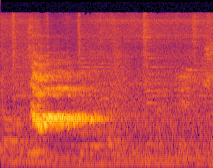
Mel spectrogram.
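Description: Nova Verta spray booth's extraction starting up when switched to spray: a sudden loud rush with a high whine about a third of a second in, dying away within a second, leaving a steady low hum.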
